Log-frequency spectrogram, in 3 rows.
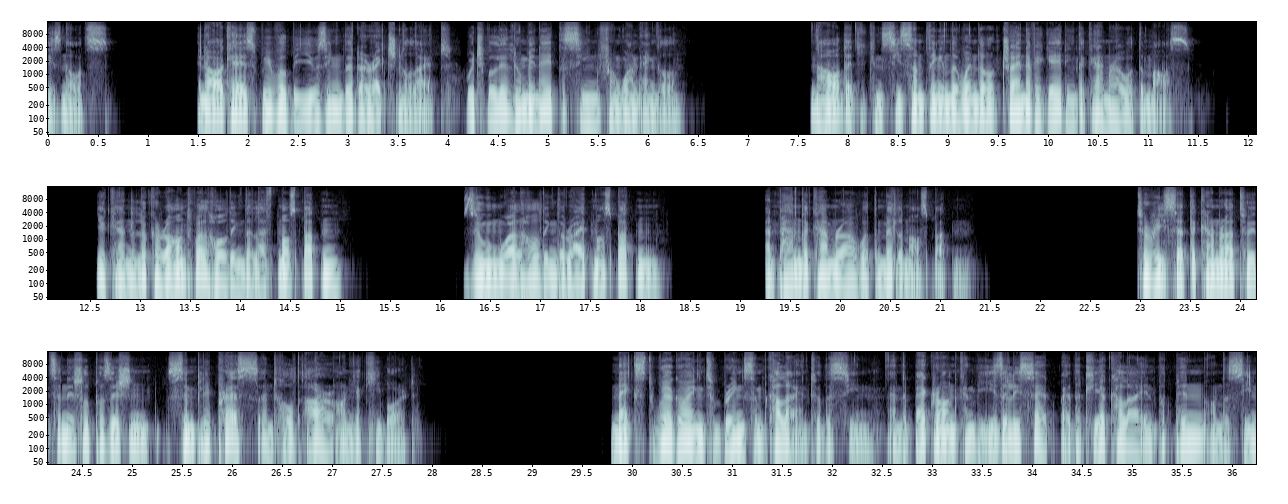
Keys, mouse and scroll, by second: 4.1-6.9 drag, 9.7 click, 12.9-16.7 drag, 18.6 right click, 18.7 click, 18.9 right click, 19.0 click, 19.1 right click, 19.7 right click, 23.0 middle click, 23.4-24.4 scroll up 2, 24.4-26.5 drag, 29.0-31.0 drag, 32.6 shift+click, 32.6 shift+scroll down 2, 33.5 click, 34.8-36.2 drag.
